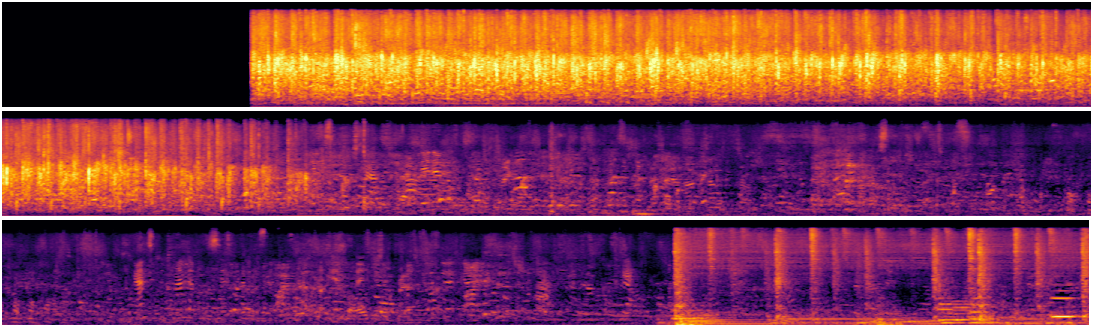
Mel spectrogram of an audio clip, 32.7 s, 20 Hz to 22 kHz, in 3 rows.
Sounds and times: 2.5s crowd 32.6s
2.5s little applause 14.2s

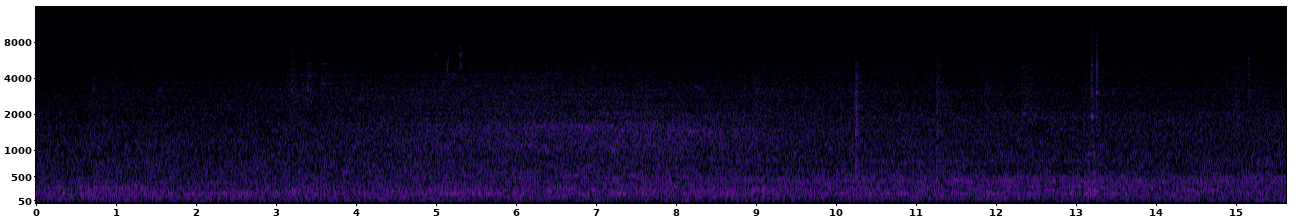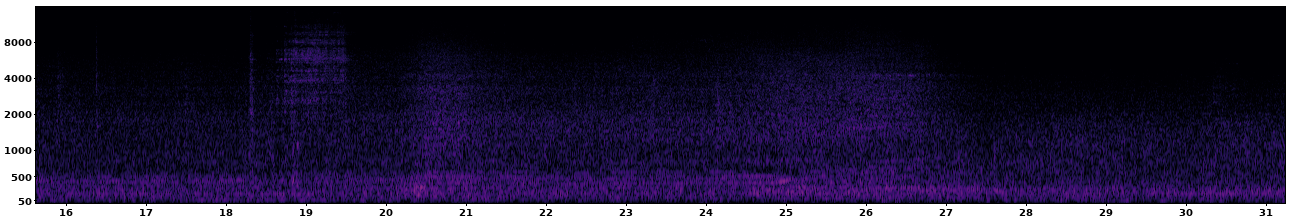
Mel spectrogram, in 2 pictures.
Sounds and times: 3.1s cars 28.7s

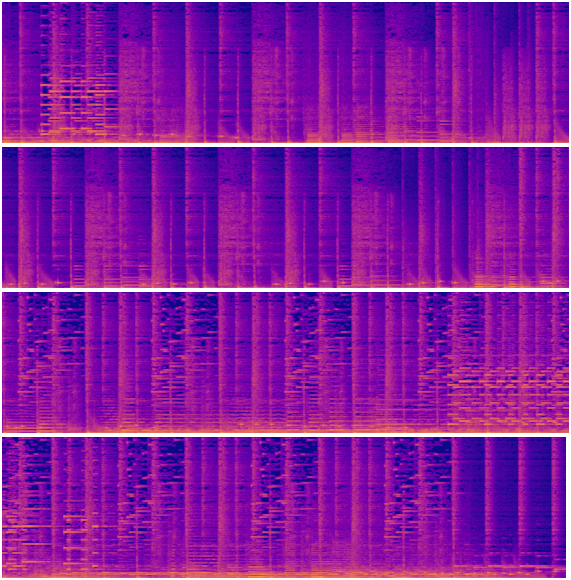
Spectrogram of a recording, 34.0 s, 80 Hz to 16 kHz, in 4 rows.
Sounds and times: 0.0s Synth 3.0s
0.0s Guitar 3.7s
0.0s Beats 33.9s
15.6s Synth 33.2s
15.6s Guitar 33.9s

